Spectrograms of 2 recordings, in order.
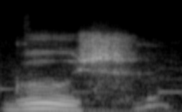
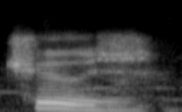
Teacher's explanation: Goose is pronounced as S. Choose is pronounced as Z.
